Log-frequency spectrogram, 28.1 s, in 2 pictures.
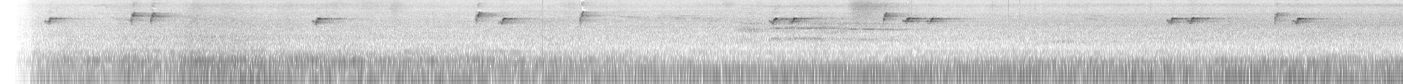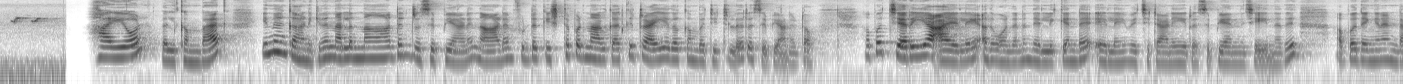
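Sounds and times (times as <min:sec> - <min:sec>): steady low rumble: 0:00.2 - 0:14.7
small bird chirping: 0:00.3 - 0:02.0, 0:03.0 - 0:03.7, 0:04.7 - 0:13.4, 0:14.1 - 0:14.7.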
